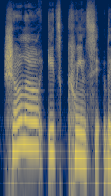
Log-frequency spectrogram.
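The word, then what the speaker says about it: Xoloitzcuintli: guttural h okay but in words of indigenous Mexican origin like this one X is often pronounced more like the English S8 Z in Spanish and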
